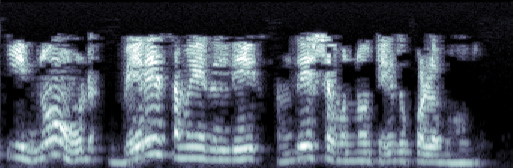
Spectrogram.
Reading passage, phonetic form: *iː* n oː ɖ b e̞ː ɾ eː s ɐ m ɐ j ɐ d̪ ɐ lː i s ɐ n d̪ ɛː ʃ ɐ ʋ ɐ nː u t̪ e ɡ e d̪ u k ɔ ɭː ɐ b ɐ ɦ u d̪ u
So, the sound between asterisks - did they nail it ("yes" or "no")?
yes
